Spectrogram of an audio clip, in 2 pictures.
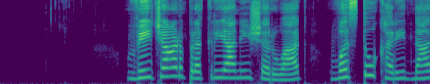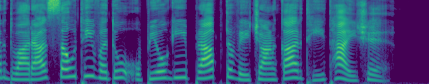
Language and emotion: Gujarati, neutral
